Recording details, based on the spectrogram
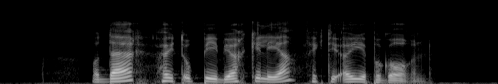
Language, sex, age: Norwegian, male, 41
